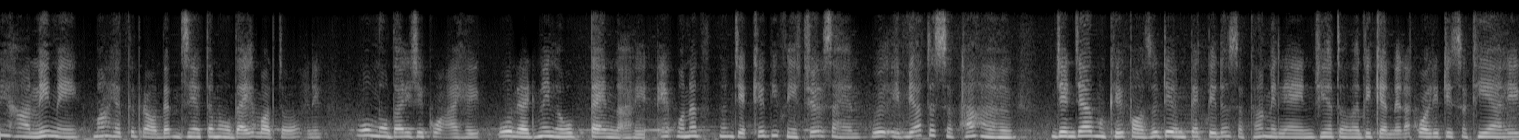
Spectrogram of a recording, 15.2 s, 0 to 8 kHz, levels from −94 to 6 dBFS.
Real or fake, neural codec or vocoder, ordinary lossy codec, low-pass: fake; codec, 16 kHz, 0.5 kbps, X-Codec, HuBERT features, trained on balanced general audio; none; 7.2 kHz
